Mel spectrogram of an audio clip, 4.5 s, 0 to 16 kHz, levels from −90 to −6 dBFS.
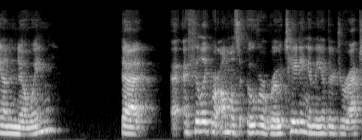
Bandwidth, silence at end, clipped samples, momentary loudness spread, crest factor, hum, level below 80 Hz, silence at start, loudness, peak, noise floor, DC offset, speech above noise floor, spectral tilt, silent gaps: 12.5 kHz; 0 s; under 0.1%; 10 LU; 18 dB; none; -70 dBFS; 0 s; -21 LUFS; -4 dBFS; -76 dBFS; under 0.1%; 56 dB; -6 dB/octave; none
